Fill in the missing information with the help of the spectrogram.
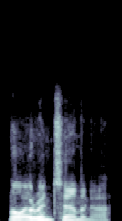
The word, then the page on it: oyer and terminer: British English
